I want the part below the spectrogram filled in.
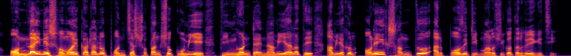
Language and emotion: Bengali, happy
